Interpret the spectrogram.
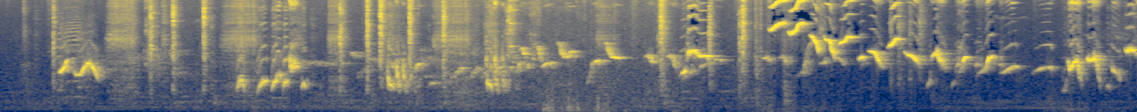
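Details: White-rumped shama (murai batu) kept at a bird farm in Anyer, Banten, singing to provoke rivals: after clattering noises, a lively series of whistled, slurred and rising notes grows steadily richer and more varied.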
